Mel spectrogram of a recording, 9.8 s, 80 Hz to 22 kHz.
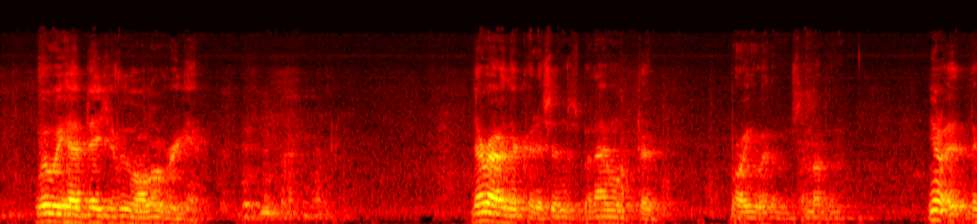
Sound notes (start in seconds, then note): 2.4 audience laughs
